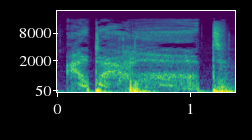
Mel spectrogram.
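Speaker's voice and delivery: a dry whispered aside, slow; a slow, sceptical whisper to close the thought. Real, not acted. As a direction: breathe the doubt under your breath, slowly. Dry aside after naming next films.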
